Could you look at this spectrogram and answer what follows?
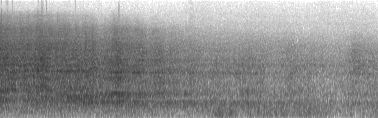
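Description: A Turkish Airlines airliner rolls on the tarmac at Manchester Airport in strong wind, its engines giving a loud, sustained jet whine and rumble that fades slowly.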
